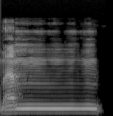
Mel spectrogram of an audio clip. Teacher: So the noon sakin will change into mim and do gunnah.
